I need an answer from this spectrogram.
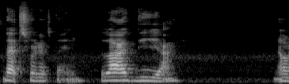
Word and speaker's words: guía: The U here is really just a placeholder, okay? So we're not going to pronounce it. There's an accent on the I, so we're going to make sure the stress is on that letter.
